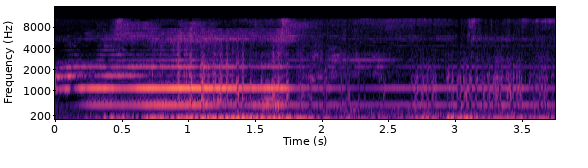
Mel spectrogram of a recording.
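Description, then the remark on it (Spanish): A sustained trumpet blast, sounded as the trumpet of Babylon in a church retelling, holds one steady, brassy pitch for about four seconds. It is loud and unbroken over a low rumbling background noise. “Pero cuando suena la trompeta y el sonido de Babilonia, ¿cómo suena la trompeta?”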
